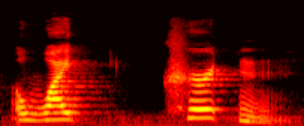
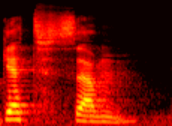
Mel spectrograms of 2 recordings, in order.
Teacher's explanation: The tongue remains there, white, and then I shift to the K sound without releasing the T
